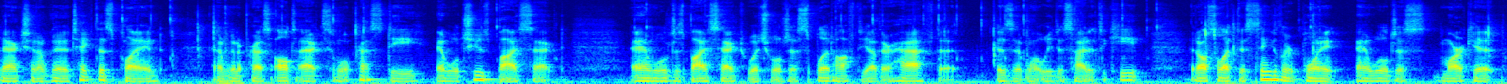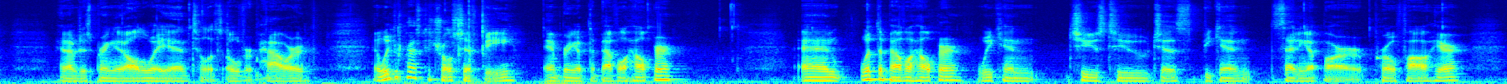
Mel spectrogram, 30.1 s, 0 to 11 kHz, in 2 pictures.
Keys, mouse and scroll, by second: 0.9 middle click, 1.5 double middle click, 2.1 alt+x, 2.8 middle click, 3.3 scroll down 1, 3.5 d, 4.8 click, 6.3 click, 6.8 middle click, 8.4 middle click, 8.8 scroll up 2, 9.2 shift+middle click, 11.0 middle click, 11.4 click, 12.0 q, 12.9 ctrl+click, 13.9-14.5 scroll up 6, 14.8 2, 16.8 click, 19.6 b, 20.4 click, 22.2 click, 23.1 click, 26.6 click, 27.9 click, 28.8 click.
